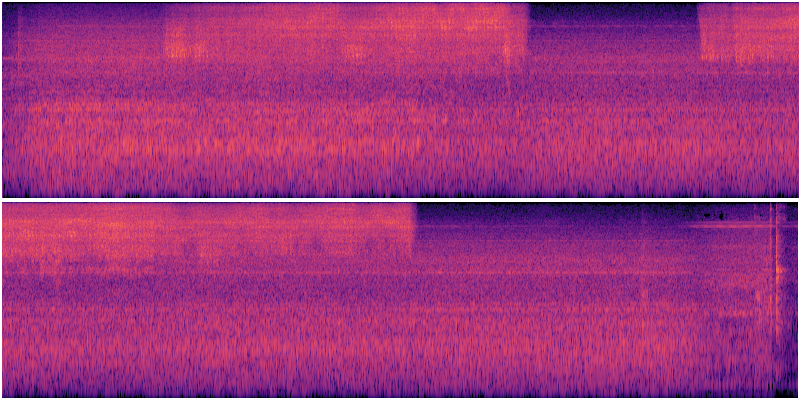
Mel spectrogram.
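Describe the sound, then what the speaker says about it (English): Continuous airy hiss of abranet sanding a wooden sphere box turned on a lathe, held against a round pipe fitting, with a steady motor drone and the high scratchy band cutting in and out as contact comes and goes. "I'm just going to use that with a bit of abranet across the face."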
